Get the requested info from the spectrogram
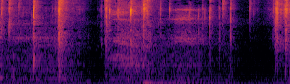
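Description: Faint, scattered light clicks and taps of hard plastic toy packaging being handled and worked open by hand.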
